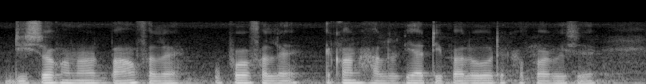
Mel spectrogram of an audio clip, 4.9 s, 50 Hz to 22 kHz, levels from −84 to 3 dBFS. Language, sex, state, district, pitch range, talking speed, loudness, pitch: Assamese, male, Assam, Sonitpur, 105-120 Hz, 110 wpm, -20 LUFS, 110 Hz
